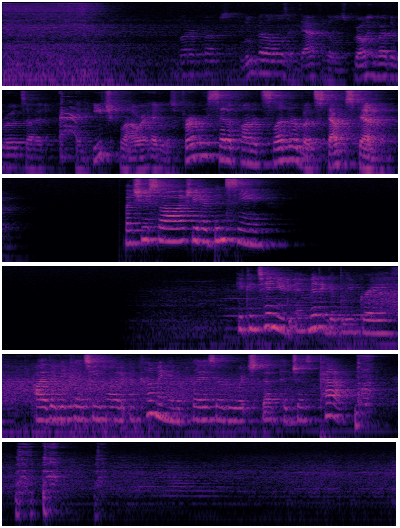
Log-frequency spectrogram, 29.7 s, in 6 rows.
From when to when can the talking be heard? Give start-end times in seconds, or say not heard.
2.1-9.7, 11.4-13.2, 17.8-24.1.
